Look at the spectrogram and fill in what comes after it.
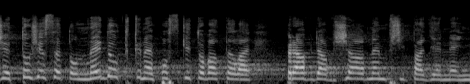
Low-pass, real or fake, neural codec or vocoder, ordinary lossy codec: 10.8 kHz; fake; vocoder, 24 kHz, 100 mel bands, Vocos; Opus, 64 kbps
